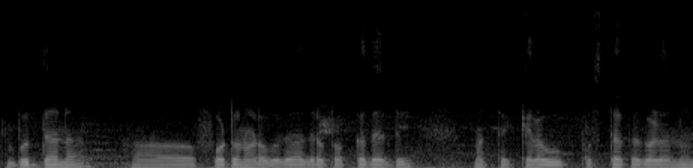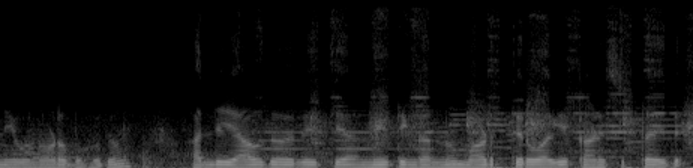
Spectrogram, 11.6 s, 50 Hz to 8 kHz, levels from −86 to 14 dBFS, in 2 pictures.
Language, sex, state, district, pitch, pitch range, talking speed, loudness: Kannada, male, Karnataka, Shimoga, 115 Hz, 115-120 Hz, 105 wpm, -39 LUFS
